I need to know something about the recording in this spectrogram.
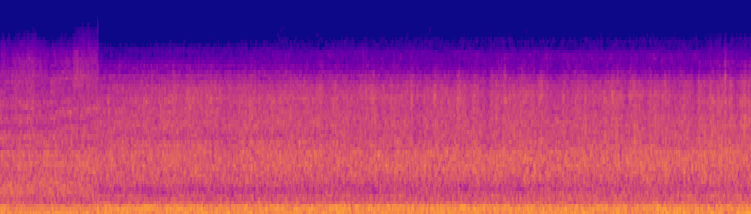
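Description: A diesel four-wheel-drive tractor rumbles.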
